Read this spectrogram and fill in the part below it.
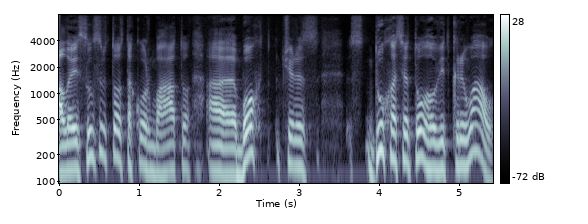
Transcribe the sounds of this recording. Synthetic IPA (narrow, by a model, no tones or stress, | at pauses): ɐlˠɛisusxɾɪst̪ɔst̪ɐkɔʒbɐɦɑt̪ɔbɔxt͡ʃɛɾez̥ | d̪uxɐsʲʋʲɐt̪ɔɦɔʋʲid̪kɾɪʋɑw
